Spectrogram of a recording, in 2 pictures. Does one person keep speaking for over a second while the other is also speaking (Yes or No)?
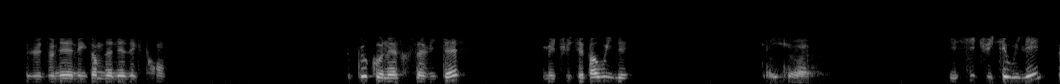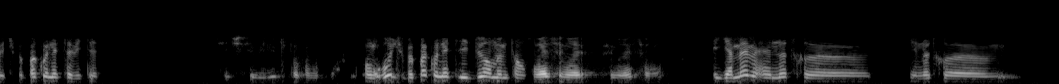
No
